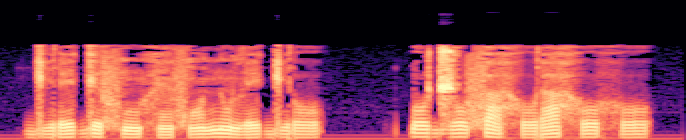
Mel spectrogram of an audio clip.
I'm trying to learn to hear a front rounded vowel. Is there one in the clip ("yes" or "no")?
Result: no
